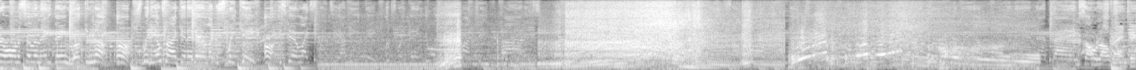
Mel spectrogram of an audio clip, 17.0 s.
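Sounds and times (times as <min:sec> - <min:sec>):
car engines revving: 0:00.0 - 0:16.2
loud exhaust roar: 0:04.7 - 0:16.0
car accelerating away: 0:04.8 - 0:16.1.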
